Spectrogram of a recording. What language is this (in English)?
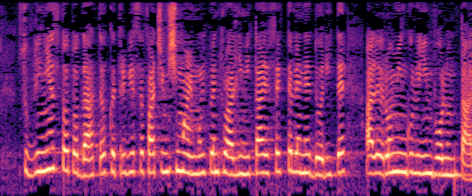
Romanian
